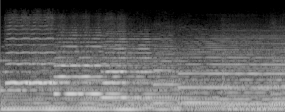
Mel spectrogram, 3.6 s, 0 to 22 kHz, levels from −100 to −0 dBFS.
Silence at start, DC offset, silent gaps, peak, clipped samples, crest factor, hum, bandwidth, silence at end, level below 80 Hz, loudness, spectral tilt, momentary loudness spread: 0 s; under 0.1%; none; -10 dBFS; under 0.1%; 14 dB; none; 12 kHz; 0 s; -54 dBFS; -24 LUFS; -7 dB/octave; 6 LU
